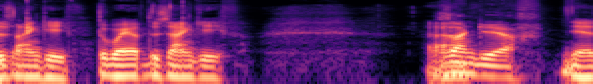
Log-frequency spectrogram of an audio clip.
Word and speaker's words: Zangief: I learned the Zangief, the way of the Zangief. Zangief. Yeah, Zangief, yes. Excuse me. Apologies. Now that you know the correct pronunciation, you know?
